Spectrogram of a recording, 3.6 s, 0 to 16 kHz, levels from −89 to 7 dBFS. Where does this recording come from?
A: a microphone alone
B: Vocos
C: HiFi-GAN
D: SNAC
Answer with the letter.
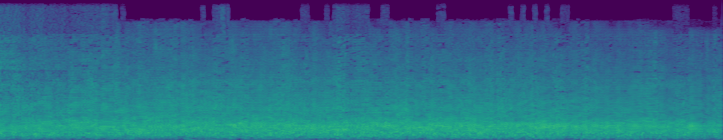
B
